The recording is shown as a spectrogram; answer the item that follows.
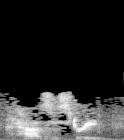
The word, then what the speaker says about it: casuistry: That's how it's pronounced, casuistry.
